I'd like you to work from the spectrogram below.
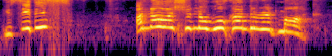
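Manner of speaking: excited near-yell; agitated shout. Real, not acted. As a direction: blurt it out, wound up. Agitated showing damage.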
